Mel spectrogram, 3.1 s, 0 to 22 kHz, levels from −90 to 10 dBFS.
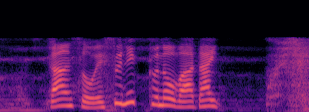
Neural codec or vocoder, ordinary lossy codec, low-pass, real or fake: autoencoder, 48 kHz, 32 numbers a frame, DAC-VAE, trained on Japanese speech; none; 5.4 kHz; fake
